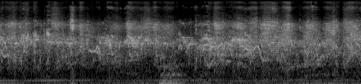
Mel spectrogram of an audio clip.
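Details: Morning feeding of a pet parakeet in autumn; steady high squawking and scratchy twitters, fast and uneven, over a faint low hum.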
